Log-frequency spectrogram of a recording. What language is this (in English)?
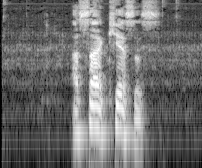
Kohistani Shina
